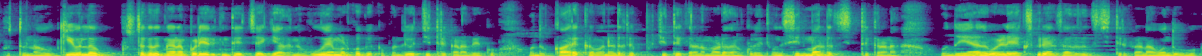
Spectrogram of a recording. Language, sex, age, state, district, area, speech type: Kannada, male, 18-30, Karnataka, Dharwad, urban, spontaneous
